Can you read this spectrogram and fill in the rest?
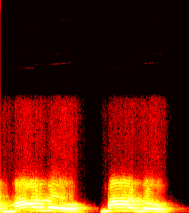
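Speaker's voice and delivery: high, loud cry of kill him, kill him; Bhima's fierce demand, shouted out; shouting for the kill. Acted. Bhima demanding Ashwatthama's death, loud fierce shout.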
